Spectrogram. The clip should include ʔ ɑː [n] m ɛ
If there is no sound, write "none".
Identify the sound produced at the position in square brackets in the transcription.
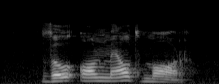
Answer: n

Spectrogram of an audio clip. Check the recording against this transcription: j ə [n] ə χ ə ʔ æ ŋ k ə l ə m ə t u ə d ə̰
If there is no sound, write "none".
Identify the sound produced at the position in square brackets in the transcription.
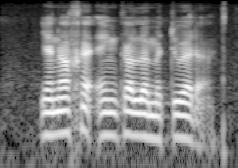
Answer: n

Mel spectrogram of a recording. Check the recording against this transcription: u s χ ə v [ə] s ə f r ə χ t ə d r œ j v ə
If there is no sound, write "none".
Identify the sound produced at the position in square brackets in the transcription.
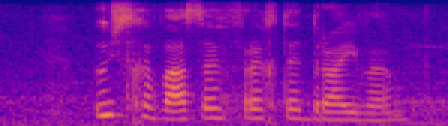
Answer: ɐ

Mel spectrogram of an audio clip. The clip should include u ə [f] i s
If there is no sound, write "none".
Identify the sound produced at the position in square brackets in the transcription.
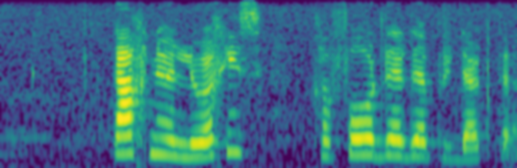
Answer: χ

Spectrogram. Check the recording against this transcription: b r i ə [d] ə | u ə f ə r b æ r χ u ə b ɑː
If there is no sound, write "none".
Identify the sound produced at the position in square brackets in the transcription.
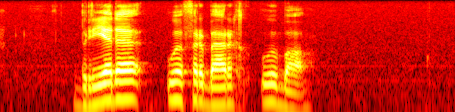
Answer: d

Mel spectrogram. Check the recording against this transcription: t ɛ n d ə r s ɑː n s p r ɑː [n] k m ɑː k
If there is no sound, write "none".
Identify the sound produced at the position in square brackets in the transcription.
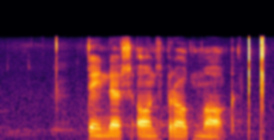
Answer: none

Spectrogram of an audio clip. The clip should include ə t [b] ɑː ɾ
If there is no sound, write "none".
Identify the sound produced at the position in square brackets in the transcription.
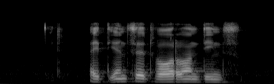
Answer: v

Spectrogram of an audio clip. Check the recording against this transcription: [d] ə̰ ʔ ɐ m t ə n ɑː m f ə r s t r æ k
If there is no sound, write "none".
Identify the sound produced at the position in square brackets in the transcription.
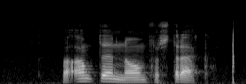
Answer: b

